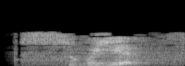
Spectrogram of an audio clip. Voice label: Swedish, afrikaans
